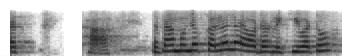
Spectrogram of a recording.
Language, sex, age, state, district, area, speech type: Sindhi, female, 30-45, Uttar Pradesh, Lucknow, urban, conversation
